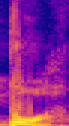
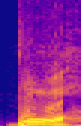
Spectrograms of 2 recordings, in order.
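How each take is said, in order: First: It is said in a New York accent. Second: It is said in a British accent. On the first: "like a, a person from New York" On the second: "If you want to pronounce it like the British"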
